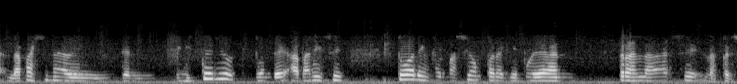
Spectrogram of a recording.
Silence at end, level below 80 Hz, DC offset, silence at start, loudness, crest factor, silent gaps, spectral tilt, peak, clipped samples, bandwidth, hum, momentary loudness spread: 0 s; -42 dBFS; under 0.1%; 0 s; -17 LUFS; 16 dB; none; -9 dB/octave; 0 dBFS; under 0.1%; 6.4 kHz; none; 14 LU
